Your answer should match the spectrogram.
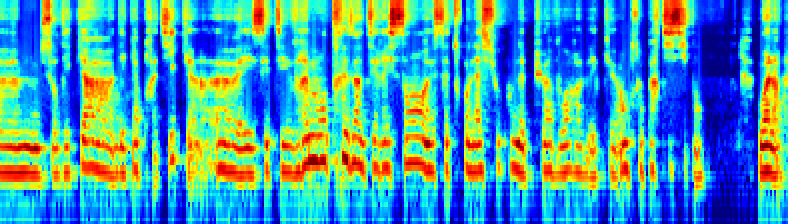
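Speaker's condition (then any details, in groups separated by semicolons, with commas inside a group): No condition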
